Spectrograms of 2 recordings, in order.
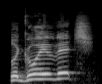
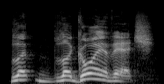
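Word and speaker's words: Blagojevich: Blgoyovich. Blegoyovich. All right. Blegoyovich. Thank you. I knew I butchered his name, but there it is.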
